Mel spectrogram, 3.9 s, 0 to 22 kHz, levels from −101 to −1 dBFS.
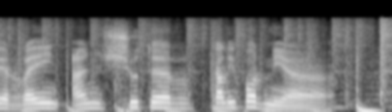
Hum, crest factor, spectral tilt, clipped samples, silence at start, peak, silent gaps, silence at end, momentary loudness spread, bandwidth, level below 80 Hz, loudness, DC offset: none; 14 dB; -5 dB/octave; under 0.1%; 0 s; 0 dBFS; none; 0 s; 7 LU; 11.5 kHz; -26 dBFS; -15 LUFS; under 0.1%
